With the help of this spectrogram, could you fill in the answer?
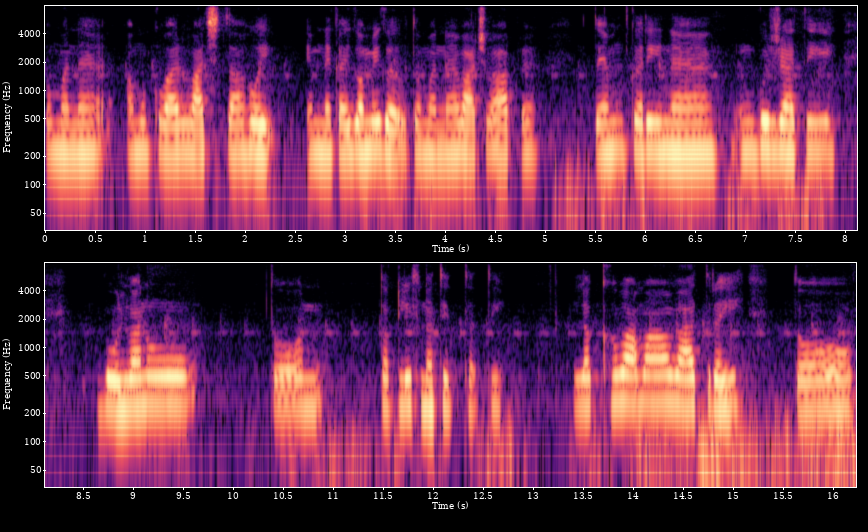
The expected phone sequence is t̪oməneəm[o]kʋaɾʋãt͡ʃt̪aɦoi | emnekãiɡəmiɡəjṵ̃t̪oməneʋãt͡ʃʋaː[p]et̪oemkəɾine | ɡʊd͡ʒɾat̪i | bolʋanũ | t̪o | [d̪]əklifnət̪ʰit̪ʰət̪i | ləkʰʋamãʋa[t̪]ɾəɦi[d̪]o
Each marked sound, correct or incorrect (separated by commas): incorrect, correct, incorrect, correct, incorrect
